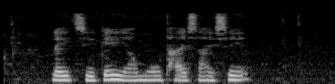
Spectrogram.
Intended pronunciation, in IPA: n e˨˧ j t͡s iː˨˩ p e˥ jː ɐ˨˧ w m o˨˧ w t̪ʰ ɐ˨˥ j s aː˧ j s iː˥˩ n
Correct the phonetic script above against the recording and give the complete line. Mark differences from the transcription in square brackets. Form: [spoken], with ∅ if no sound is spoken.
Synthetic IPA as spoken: n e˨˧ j t͡s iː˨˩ [k] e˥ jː ɐ˨˧ w m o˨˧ w t̪ʰ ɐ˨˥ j s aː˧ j s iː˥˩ n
